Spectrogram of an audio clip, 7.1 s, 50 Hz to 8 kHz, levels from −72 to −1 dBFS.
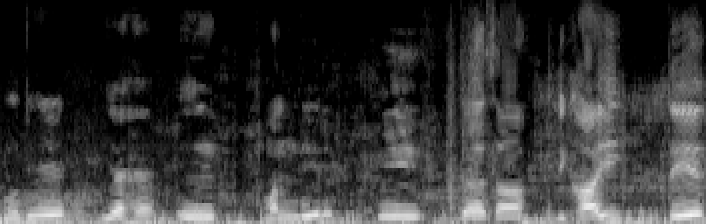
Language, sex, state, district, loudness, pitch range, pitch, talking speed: Hindi, male, Madhya Pradesh, Katni, -16 LUFS, 160-185 Hz, 175 Hz, 70 wpm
